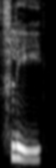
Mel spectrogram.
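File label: "flee", British English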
